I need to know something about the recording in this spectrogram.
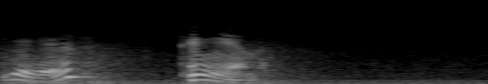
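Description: A middle-aged woman laughs close by.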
